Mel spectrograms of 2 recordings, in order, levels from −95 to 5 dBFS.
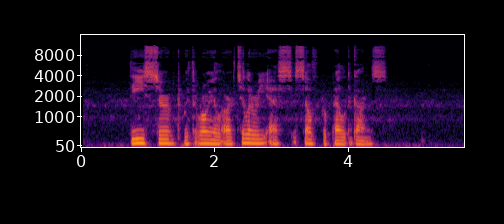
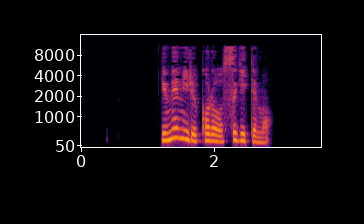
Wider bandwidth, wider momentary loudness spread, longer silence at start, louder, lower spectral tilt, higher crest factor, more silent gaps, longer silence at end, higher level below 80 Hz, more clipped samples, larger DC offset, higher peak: about the same, 11 kHz vs 11 kHz; about the same, 9 LU vs 10 LU; second, 0.75 s vs 1.2 s; second, -29 LUFS vs -22 LUFS; first, -6.5 dB/octave vs -5 dB/octave; about the same, 18 dB vs 16 dB; neither; first, 1.2 s vs 0.8 s; first, -56 dBFS vs -68 dBFS; neither; neither; second, -12 dBFS vs -8 dBFS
